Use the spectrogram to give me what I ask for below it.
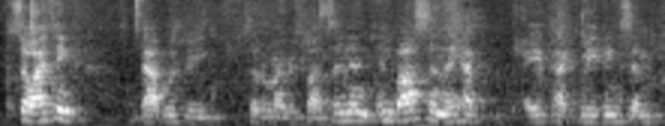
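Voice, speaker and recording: A woman's voice: on the low side, fast talker, a little mellow. A woman giving a public talk and answering questions, wry and conversational. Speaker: invited speaker. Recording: echoey room, distant mic, noisy.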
